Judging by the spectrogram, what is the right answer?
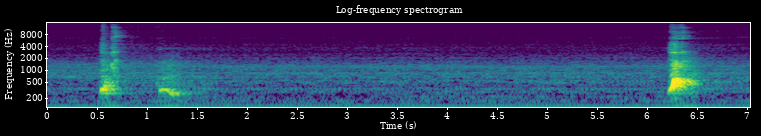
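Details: Sudden unusually severe, rapid hiccup bout after waking in the morning, lasting about 20 minutes in someone who rarely gets hiccups: three abrupt, sharp hiccups in a quiet room, two close together, one after a pause; hiccups (singultus).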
